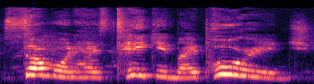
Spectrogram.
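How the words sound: It is said in a big, deep voice.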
